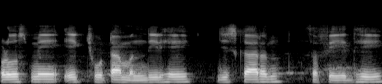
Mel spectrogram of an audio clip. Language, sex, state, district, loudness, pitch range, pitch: Hindi, male, Uttar Pradesh, Lalitpur, -16 LUFS, 110-120 Hz, 115 Hz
